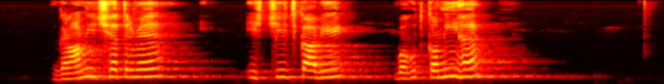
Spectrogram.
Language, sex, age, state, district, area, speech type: Hindi, female, 45-60, Bihar, Samastipur, rural, spontaneous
